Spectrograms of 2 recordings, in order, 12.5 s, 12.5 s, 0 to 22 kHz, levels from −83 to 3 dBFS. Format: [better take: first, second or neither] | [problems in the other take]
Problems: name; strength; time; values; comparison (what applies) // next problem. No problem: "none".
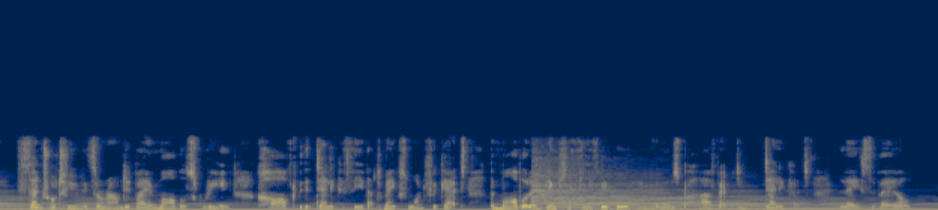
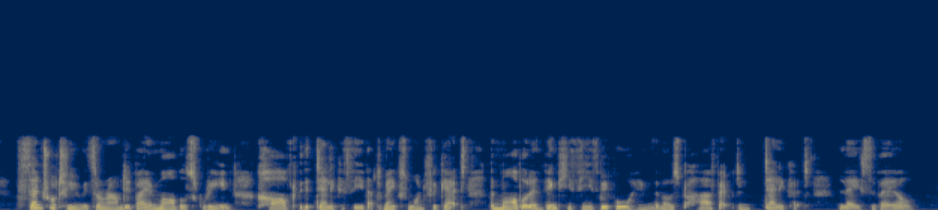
second | background sound (Guitar); 6 dB below the speech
